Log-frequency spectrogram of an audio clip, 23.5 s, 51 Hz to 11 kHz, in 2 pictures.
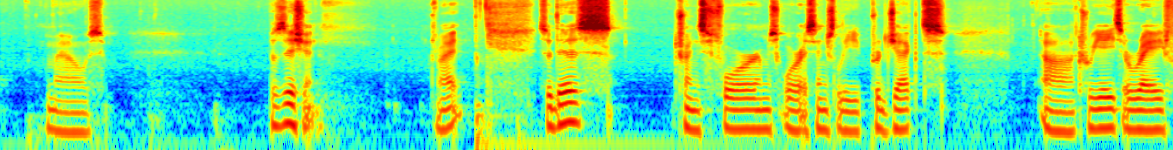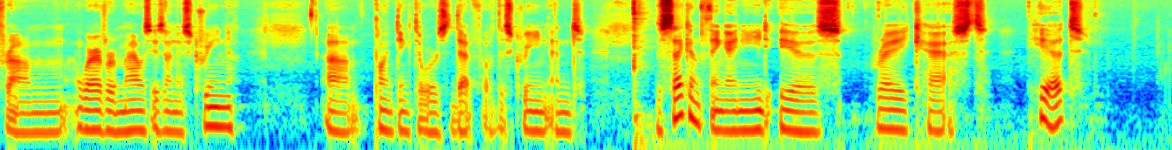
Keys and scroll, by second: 0.0-1.8 typing, 5.0 ;, 18.3 Return, 20.1-22.9 typing.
